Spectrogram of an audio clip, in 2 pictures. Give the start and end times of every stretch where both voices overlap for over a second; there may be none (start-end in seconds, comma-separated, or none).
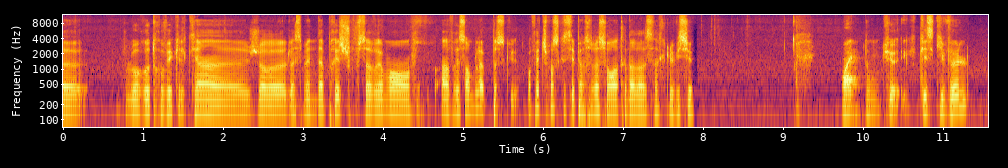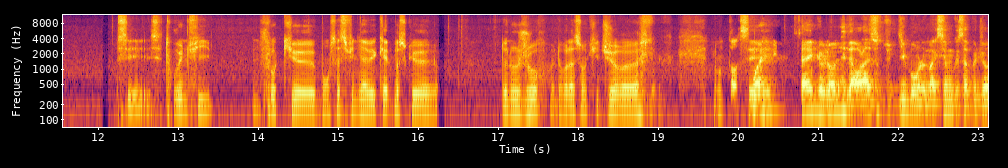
none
